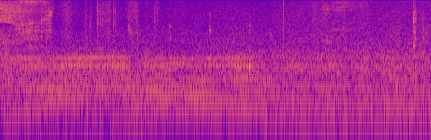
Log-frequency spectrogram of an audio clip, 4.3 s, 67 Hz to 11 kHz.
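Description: A 2020 Audi RSQ8 SUV in RS1 race mode on air suspension takes a corner, its engine a loud, steady low drone heard from inside the cabin, with no voices.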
